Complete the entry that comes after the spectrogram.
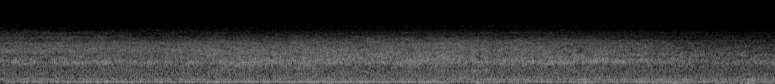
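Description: Hankyu commuter train at the station: a steady rushing noise over a low electrical hum, and the hum stops near the end.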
